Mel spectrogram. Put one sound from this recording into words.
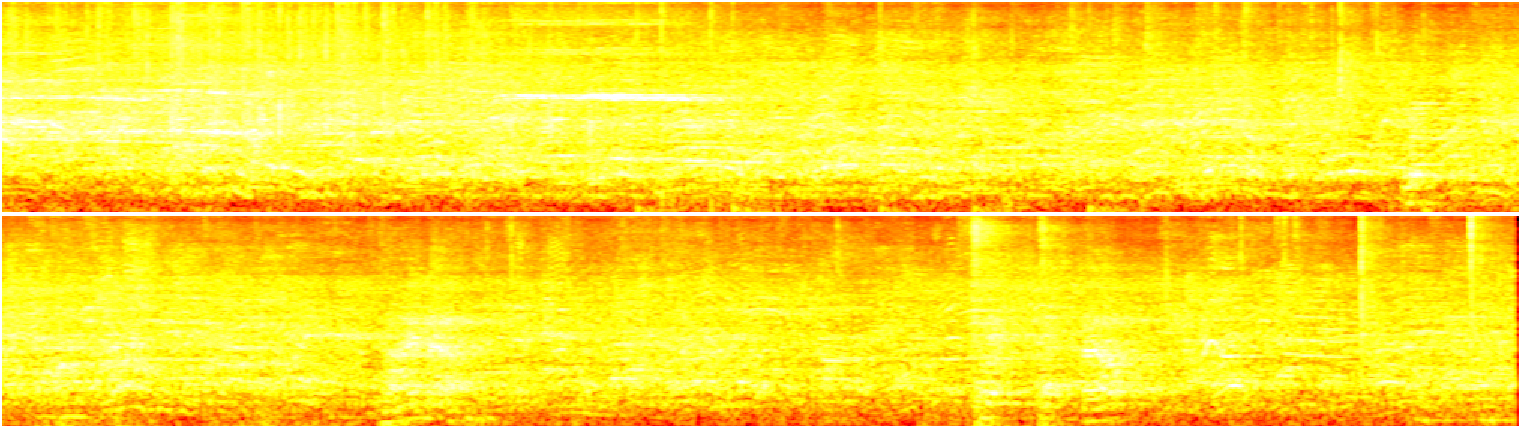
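A large crowd of young people chatters and cheers in a big echoing hall.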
